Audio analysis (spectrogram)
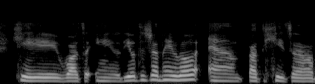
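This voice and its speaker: A woman with a Japanese accent speaks at a fairly slow pace. Her pitch is fairly low, with ordinary pitch variation. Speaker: activist. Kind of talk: panel discussion. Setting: online event. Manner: halting, many fillers.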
